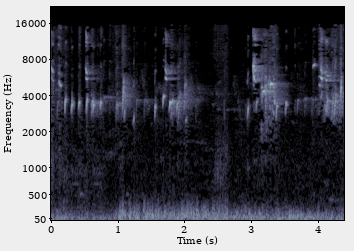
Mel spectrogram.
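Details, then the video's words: Goldfinch song with runs of short repeated chip notes, slurred twitters and a burst of higher tinkling trills near the end; soft low background rumble. "The Captivating Call of Goldfinches"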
